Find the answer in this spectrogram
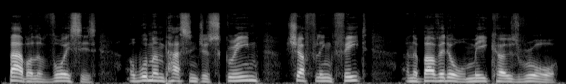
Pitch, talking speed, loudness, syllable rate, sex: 145 Hz, 170 wpm, -20 LUFS, 5.4 syllables/s, male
